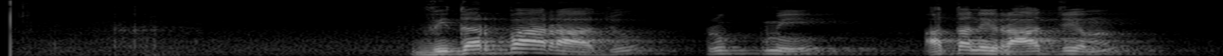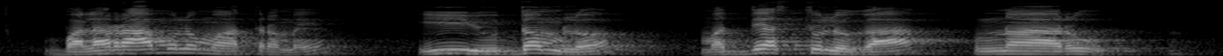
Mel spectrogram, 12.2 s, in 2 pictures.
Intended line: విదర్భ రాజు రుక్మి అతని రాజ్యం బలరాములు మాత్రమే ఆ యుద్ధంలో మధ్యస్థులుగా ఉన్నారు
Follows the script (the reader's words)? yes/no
no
